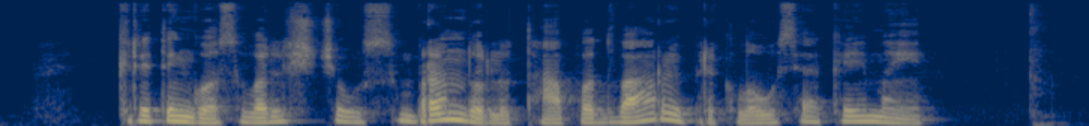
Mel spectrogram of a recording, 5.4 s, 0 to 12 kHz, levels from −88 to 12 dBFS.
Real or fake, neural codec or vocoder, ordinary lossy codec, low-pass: real; none; MP3, 96 kbps; 10.8 kHz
